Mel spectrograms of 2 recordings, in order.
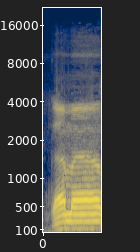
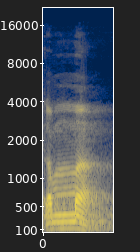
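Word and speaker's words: كما: کما، یعنی کما ہے کاف میں زبر میم میں زبر، تو میم کو ظاہر کرنا ہے، لیکن کیسے پڑھا جاتا ہے؟ کما، کما پڑھنا ہے.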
